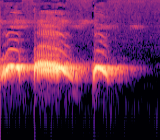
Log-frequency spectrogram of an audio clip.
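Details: Deep-voiced, loud spotted dove cooing a single phrase: a short hollow note, a long rolling coo, then a final dipping coo, close and clear.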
